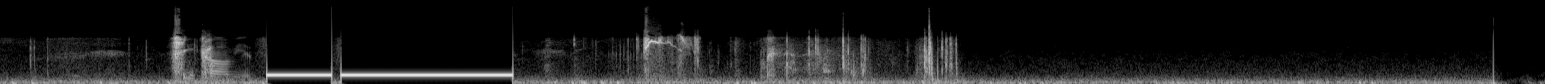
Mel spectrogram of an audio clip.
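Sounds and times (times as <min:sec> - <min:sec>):
speech: 0:02.3 - 0:03.4
telephone dial tone on an answering machine tape: 0:02.7 - 0:05.2.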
